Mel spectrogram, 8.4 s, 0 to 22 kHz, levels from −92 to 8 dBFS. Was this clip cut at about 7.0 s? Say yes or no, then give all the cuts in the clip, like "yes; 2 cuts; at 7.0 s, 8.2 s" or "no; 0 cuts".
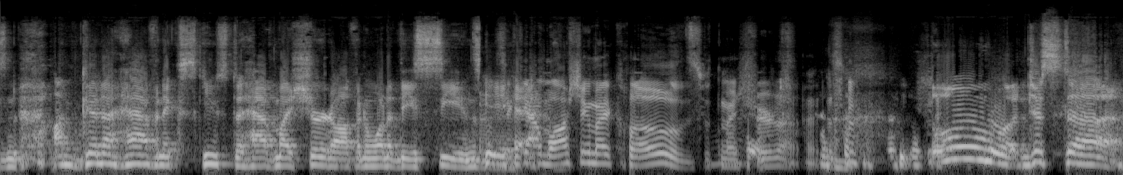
yes; 2 cuts; at 3.6 s, 7.0 s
